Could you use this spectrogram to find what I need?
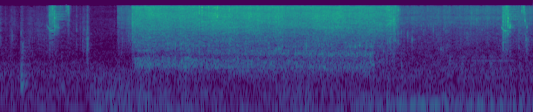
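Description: Gel hisses as it is sprayed onto a container.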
